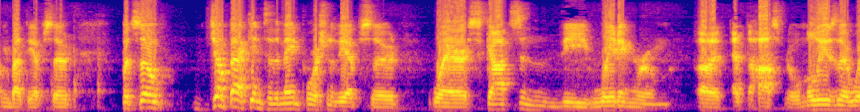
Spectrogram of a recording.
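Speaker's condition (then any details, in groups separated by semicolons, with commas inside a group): No condition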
